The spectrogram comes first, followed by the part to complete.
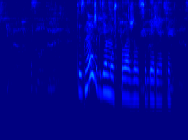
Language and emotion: Russian, neutral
